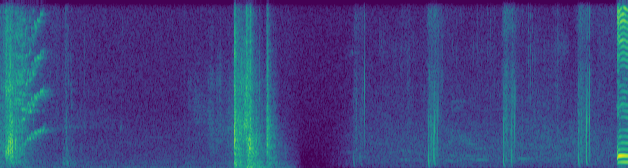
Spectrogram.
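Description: A door swings open and closes with a loud, rattling thud as a person in a jacket runs out, followed by a few light, scattered steps or taps that fade in and out.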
